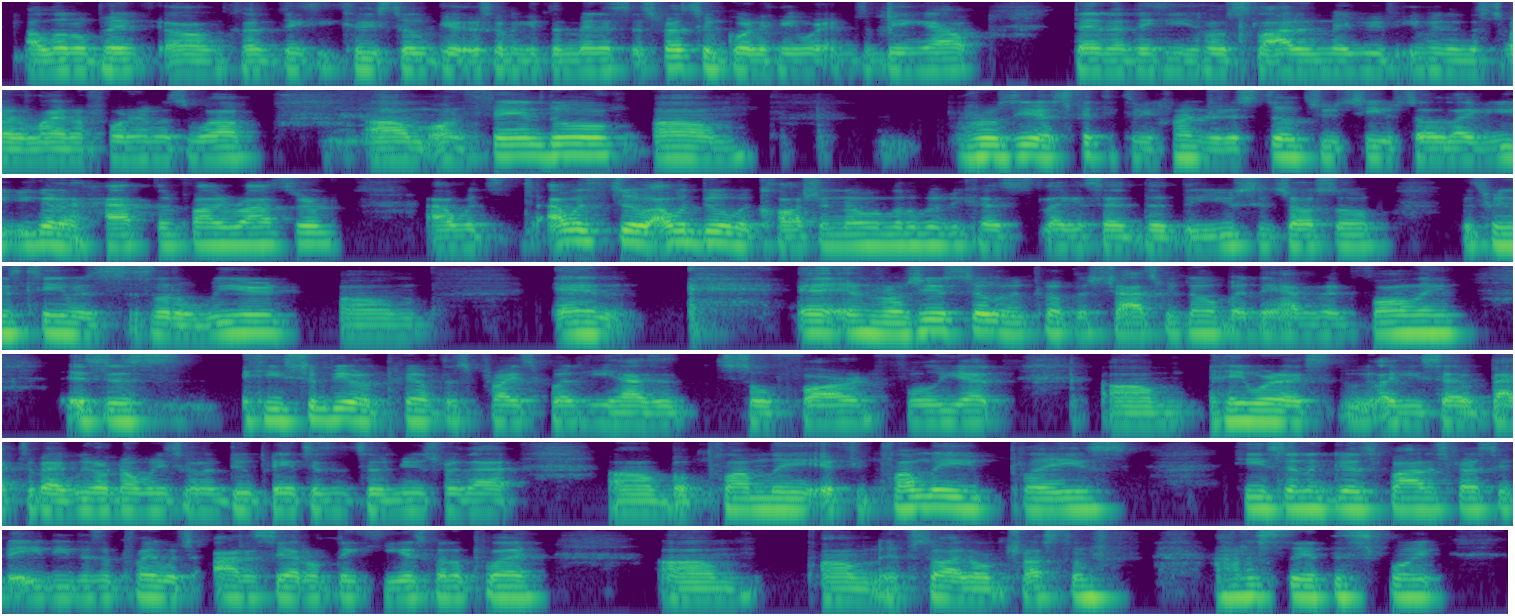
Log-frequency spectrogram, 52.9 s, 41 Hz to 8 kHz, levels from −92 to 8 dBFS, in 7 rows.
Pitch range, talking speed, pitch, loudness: 105-125 Hz, 220 wpm, 115 Hz, -24 LUFS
